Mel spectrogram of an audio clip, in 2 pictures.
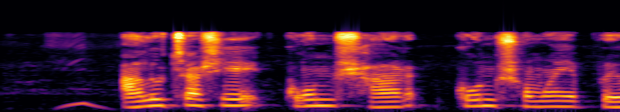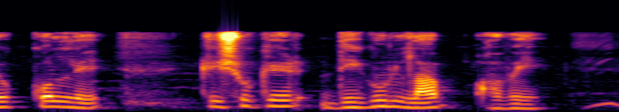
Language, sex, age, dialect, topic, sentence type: Bengali, male, <18, Rajbangshi, agriculture, question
